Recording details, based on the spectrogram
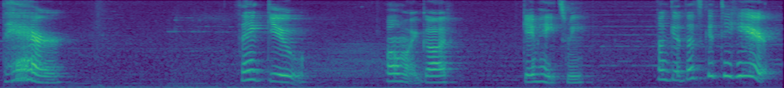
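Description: A woman's voice: high-pitched, sing-song, slow, creaky, long pauses, faint music behind. A young woman streamer, a little sick and congested, chatting casually and reading out her chat. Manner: bubbly, chatty, reads chat aloud.

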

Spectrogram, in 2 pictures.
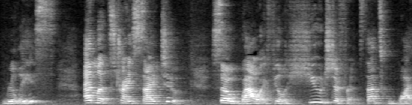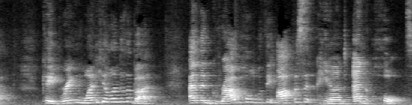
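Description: A woman's voice: a little high, lively intonation, measured pace, bright, forceful tone. A chatty, encouraging woman in her thirties leading a casual stretching workout as a fitness instructor, recorded at home in a living room. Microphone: camera a few meters away. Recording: roomy, distant mic, faint room noise.

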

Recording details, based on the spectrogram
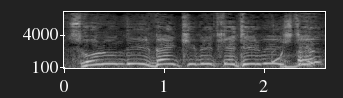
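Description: Simple-minded convict, cartoon, extremely high voice, whiny, childlike, excitable, loud rumble behind. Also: male voice, normal speed. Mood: naive, eager. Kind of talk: animated cartoon dub acting.

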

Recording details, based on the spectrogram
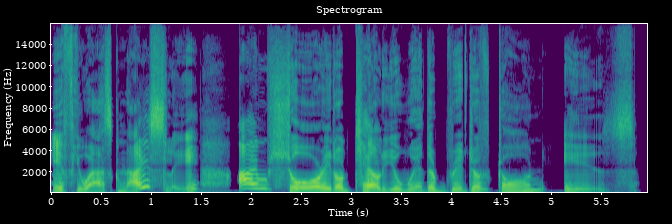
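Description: A woman's voice: medium pitch, very animated, slow pace, a bit bright, no room sound, exaggerated voice. Storybook crow, female fortune-teller played by a woman: grand, swooping delivery, close dry sound. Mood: gleeful, urging. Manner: theatrical, knowing, coaxing.

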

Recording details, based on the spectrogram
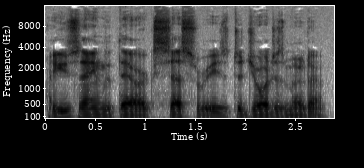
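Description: A man playing a gruff, skeptical police detective who challenges others in an audio drama. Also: low voice, fairly even intonation, fairly quick.

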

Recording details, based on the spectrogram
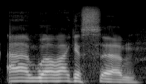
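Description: Thirties male guest, soft-voiced, gentle, measured; studio lapel sound. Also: fairly high pitch, clean tone. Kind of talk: studio discussion. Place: large television studio.

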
